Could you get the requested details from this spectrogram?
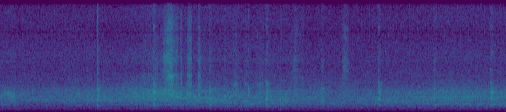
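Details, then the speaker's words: Old regulator clock after calendar hand repair: quiet, steady ticking at a regular pendulum pace in a still room; the clock is running normally again. "there we go there's the regulator ticking again so call this a wrap guys"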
